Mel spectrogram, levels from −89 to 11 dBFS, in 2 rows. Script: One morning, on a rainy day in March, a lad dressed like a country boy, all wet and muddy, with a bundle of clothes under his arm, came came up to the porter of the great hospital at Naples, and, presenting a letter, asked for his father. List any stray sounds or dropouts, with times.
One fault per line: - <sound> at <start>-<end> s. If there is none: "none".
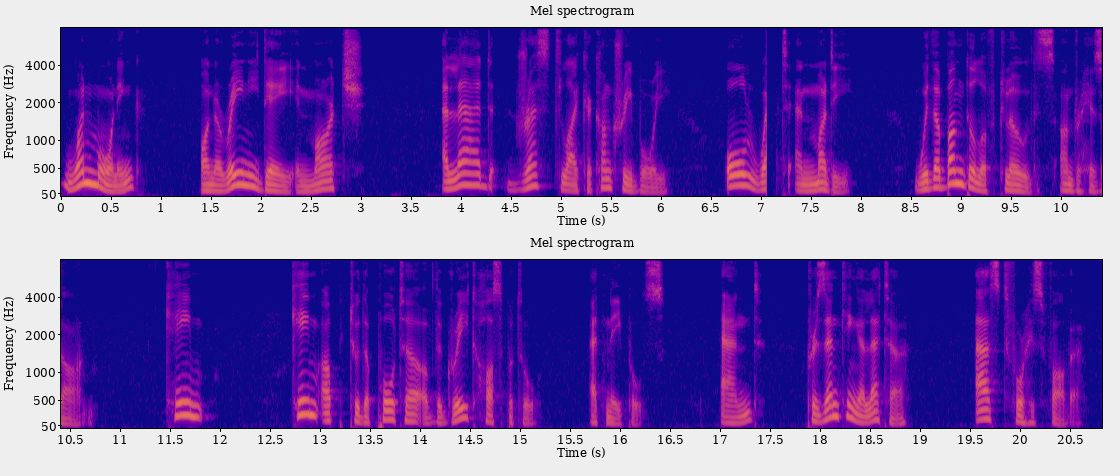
- dropout at 7.1-7.2 s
